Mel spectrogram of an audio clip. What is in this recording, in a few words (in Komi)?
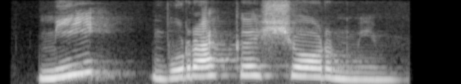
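ми буракӧ сёрмим, Komi, female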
